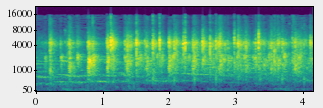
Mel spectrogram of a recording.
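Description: Scattered, irregular handclaps from a few people in a small audience after a poem is read, with faint voices behind them.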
